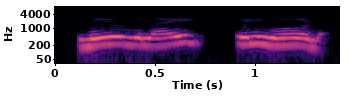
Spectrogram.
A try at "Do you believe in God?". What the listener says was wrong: हाँ बाबू, आपने जो प्रोनाउंसिएशन है उसका थोड़ा रॉन्ग कर रहे हो, ठीक है? बिलाइव मानी उसको बिलीव पढ़ना है, ठीक है? ठीक है, ये पढ़ने सेशन थोड़ा सा रॉन्ग कर रहे थे।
